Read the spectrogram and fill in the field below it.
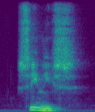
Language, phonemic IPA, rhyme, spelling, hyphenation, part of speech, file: Dutch, /ˈsi.nis/, -inis, cynisch, cy‧nisch, adjective, Nl-cynisch.ogg
- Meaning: 1. cynical 2. Cynic, pertaining to Cynicism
